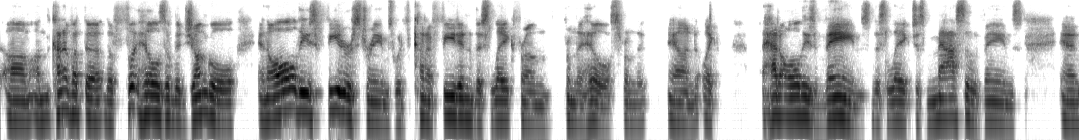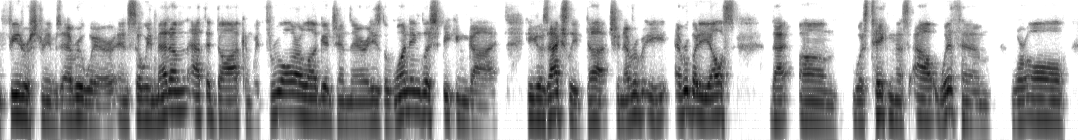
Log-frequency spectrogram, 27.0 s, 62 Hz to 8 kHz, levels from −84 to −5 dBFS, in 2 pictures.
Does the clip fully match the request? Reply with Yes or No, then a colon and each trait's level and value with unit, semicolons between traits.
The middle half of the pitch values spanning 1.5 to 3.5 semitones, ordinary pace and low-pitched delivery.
Yes: average, 3.2 semitones; average, 185 wpm; low, 130 Hz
